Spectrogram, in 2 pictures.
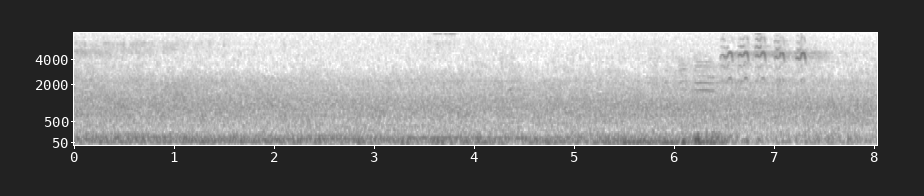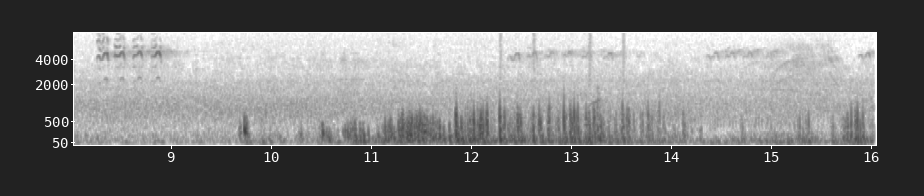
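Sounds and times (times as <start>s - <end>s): wind rumble on microphone: 4.0s - 6.8s, 9.6s - 16.0s.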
